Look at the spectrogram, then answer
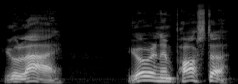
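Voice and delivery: high-pitched, outraged denial; indignant outburst; angry accusation. A narrator's reading. Father angrily accuses the old man.

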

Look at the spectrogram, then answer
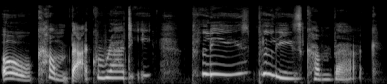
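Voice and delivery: painful appeal. Acted. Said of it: "the sharp note of painful appeal in his voice".

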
